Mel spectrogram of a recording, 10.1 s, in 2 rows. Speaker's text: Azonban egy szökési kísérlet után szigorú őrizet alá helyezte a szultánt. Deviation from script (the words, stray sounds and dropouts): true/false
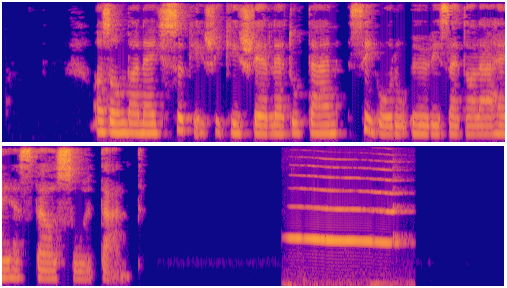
true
